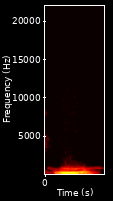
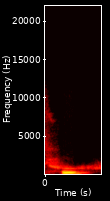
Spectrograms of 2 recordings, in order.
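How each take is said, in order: First: It starts directly with the vowel, no H. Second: It starts with a breathy H sound. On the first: This is the French way of making the sound. "they don't pronounce the H" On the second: This is the English way of making the sound. "for us it's hoo"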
